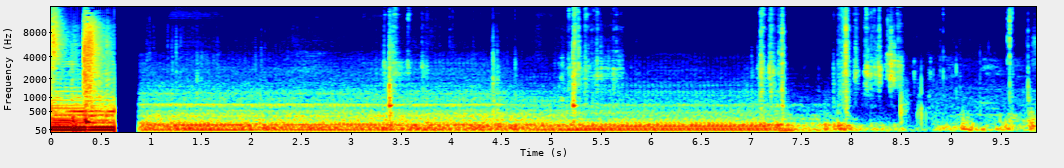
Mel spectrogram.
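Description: Music cuts off in the first second, then a car engine idles, heard from inside the cabin, with a few light clicks. About seven and a half seconds in the engine is switched off and the hum stops, leaving keys jangling and small clicks.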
